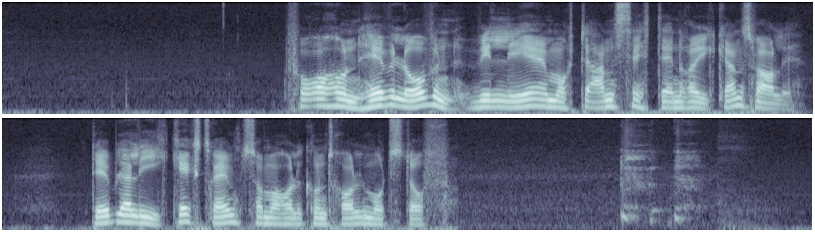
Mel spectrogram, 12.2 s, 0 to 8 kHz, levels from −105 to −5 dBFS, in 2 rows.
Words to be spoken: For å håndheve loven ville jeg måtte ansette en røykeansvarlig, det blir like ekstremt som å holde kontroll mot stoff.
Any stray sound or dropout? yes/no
yes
